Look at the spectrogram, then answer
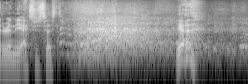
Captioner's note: laughter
